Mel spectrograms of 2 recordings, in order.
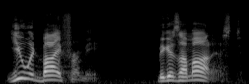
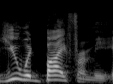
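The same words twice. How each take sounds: First: Firm, falling, sure of itself; certain statement. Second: Firm falling "You would buy from me."; certain statement. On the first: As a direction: tell her, don't ask. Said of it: "did I just speak with linguistic certainty". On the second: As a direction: state it, don't ask. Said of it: "I didn't ask her". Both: Shown as a demonstration.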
